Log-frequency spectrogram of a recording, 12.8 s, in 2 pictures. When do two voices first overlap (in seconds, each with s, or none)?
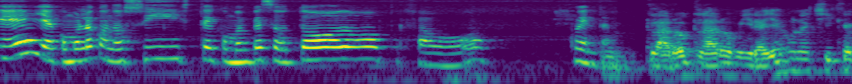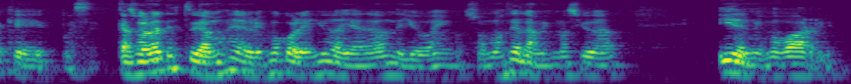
none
